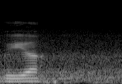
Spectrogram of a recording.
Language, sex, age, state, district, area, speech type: Bodo, male, 30-45, Assam, Chirang, rural, read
